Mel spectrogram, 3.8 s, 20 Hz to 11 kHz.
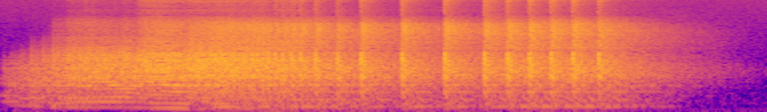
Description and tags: Heavy Door Creaking 05
Heavy door groan and creaking in reverberant space. Processed with iZotope RX7.)
Creak, Door, Groan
